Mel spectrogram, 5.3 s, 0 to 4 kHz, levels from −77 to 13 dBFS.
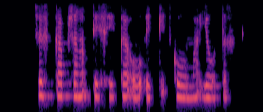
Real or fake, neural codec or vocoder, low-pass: real; none; 3.6 kHz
